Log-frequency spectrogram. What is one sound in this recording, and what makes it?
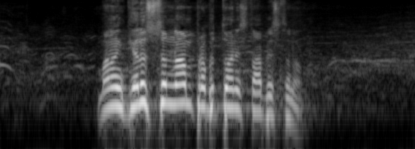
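A man shouts loudly into a microphone.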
